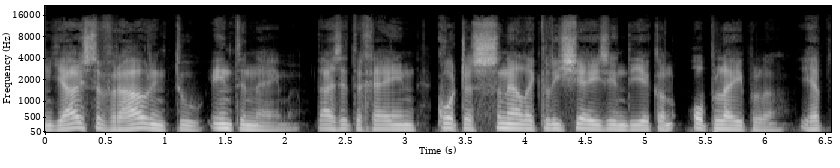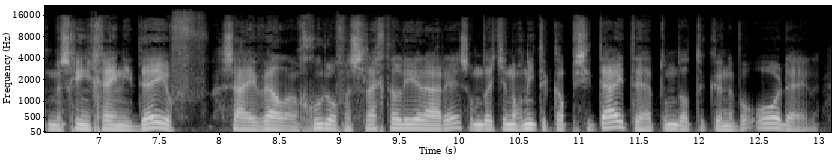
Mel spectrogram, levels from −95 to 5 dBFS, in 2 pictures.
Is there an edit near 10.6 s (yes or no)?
no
